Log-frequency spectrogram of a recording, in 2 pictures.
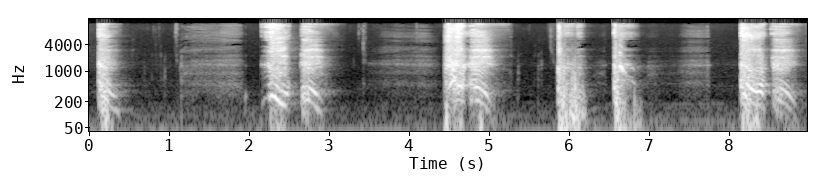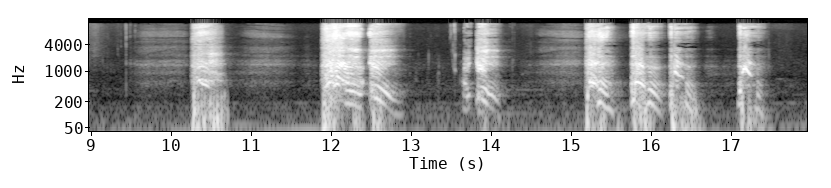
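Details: Deliberate, demonstrated coughs from an adult, sharp explosive bursts coming singly and in pairs with quiet gaps.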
